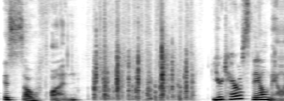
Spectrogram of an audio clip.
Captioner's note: sounds of waving paper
